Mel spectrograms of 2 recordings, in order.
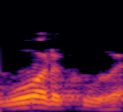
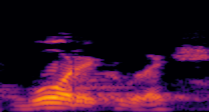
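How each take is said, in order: First: The R sounds are dropped. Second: The R sounds are clearly pronounced. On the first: The speaker calls it wrong. "drop them or make H's out of them" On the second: The speaker calls it right.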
